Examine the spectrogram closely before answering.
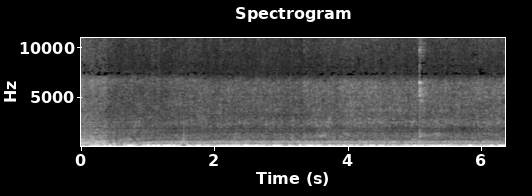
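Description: Stove-top cooking: a steady low hum with stirring in a wok over a gas burner, and a single clink of the metal spatula against the pan about five seconds in.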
